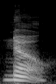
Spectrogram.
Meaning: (verb) 1. To perceive the truth or factuality of; to be certain of; to be certain that 2. To be or become aware or cognizant 3. To be aware of; to be cognizant of
- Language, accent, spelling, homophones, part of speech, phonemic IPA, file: English, US, know, no, verb / noun / particle, /noʊ/, En-us-know.ogg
